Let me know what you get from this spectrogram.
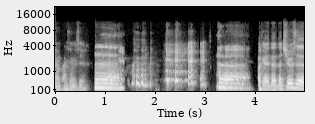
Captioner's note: teammates laughing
